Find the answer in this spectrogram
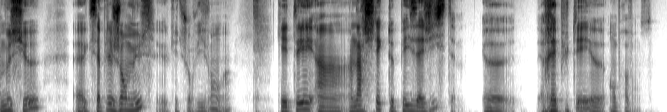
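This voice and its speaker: A man's lively intonation at a moderate pace against a quiet background. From Normandy, France. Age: 50s. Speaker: entrepreneur, luxury hotel owner; interview guest, estate creator. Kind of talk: casual interview. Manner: halting, many fillers. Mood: relaxed, storytelling. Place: home room. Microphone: studio mic.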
